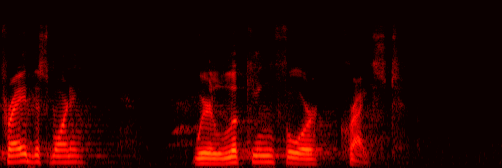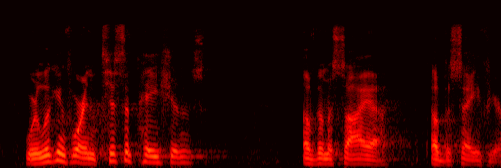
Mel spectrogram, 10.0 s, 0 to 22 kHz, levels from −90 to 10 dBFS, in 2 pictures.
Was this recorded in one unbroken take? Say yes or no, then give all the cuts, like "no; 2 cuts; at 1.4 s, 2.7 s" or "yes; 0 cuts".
yes; 0 cuts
